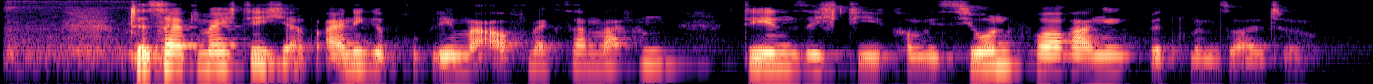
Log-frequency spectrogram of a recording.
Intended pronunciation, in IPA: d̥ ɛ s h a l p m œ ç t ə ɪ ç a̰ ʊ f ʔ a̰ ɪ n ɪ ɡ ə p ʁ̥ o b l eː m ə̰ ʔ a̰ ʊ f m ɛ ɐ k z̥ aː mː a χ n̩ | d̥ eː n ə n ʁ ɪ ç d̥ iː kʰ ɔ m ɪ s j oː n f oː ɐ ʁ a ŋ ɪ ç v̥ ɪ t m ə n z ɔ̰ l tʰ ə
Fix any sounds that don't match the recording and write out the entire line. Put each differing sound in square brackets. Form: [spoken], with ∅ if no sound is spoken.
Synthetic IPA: d̥ ɛ s h a l p m œ ç t ə ɪ ç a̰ ʊ f ʔ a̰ ɪ n ɪ ɡ ə p ʁ̥ o b l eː m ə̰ ʔ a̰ ʊ f m ɛ ɐ k z̥ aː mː a χ n̩ | d̥ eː n ə n [z] ɪ ç d̥ iː kʰ ɔ m ɪ s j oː n f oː ɐ ʁ a ŋ ɪ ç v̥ ɪ t m ə n z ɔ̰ l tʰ ə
